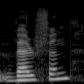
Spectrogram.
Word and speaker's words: Verfen: Och ni samarbetar bland annat med ett bolag som heter Verfen. Uttalar man ja, det stämmer.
